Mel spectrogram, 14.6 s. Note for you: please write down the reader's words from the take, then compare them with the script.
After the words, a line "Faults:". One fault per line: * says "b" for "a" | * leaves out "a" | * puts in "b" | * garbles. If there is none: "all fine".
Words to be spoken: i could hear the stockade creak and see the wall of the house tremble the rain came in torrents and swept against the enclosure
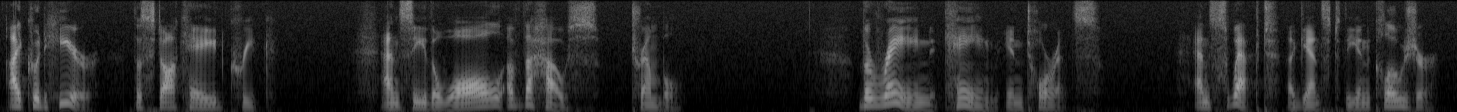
i could hear the stockade creak and see the wall of the house tremble the rain came in torrents and swept against the enclosure
Faults:
all fine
